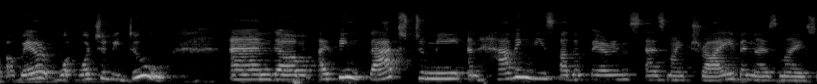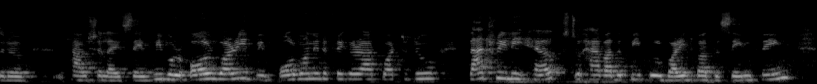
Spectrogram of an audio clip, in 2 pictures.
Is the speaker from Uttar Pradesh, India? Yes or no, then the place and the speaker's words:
no; Delhi, India; moved away as an adult; also born or lived in Kumaon Hills / United States; I was born and raised in India and mostly in Delhi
